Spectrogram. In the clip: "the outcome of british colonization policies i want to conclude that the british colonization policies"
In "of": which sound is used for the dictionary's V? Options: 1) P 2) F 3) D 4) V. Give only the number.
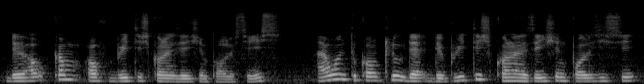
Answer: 2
